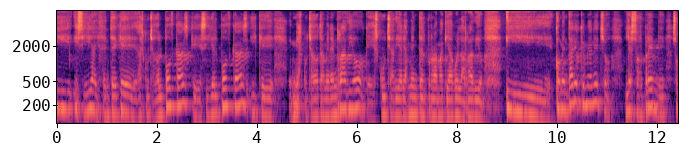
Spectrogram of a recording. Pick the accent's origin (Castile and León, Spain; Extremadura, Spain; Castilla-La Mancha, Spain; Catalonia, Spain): Castilla-La Mancha, Spain; Toledo; Sí, yo soy de Toledo.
